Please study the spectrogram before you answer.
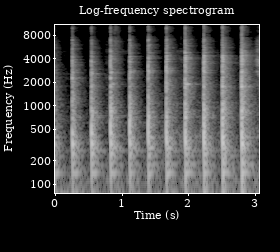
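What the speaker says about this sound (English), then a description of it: "start tapping it into place." A hammer taps a rear differential bearing into place on a Fuso 4x4 truck, eleven sharp metallic strikes in a steady, even rhythm, loud and close with no talking.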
